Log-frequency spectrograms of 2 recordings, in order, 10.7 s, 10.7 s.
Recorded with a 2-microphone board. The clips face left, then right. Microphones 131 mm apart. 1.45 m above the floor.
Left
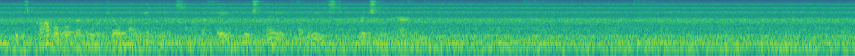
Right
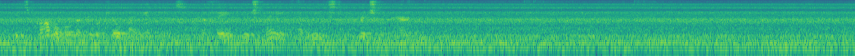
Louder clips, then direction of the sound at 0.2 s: Left 2 dB; 20° left (ahead or behind).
